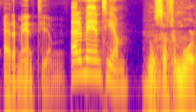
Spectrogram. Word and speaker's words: adamantium: Oh, the aluminium. Even though that's not what it's called. I'm the king of mispronunciations, but I believe it's adamantium.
